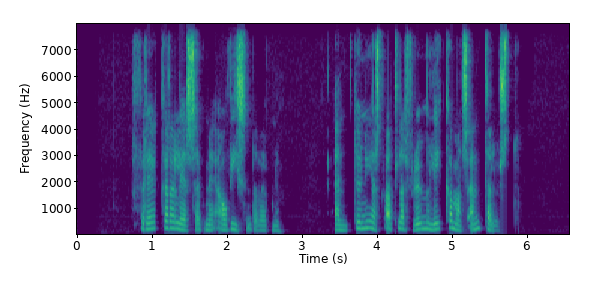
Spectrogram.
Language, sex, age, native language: Icelandic, female, 30-39, Icelandic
